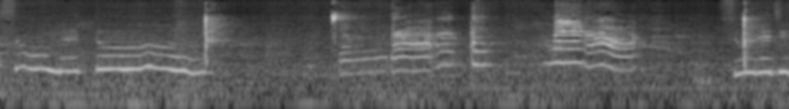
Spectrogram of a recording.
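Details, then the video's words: A pet parrot sings a song in a human-like voice: nasal, wavering sung phrases rising and falling, with short pauses between them, in a quiet room. "तोता कैसे गाना गा रहा है"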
